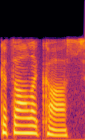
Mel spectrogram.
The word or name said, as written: catholicos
